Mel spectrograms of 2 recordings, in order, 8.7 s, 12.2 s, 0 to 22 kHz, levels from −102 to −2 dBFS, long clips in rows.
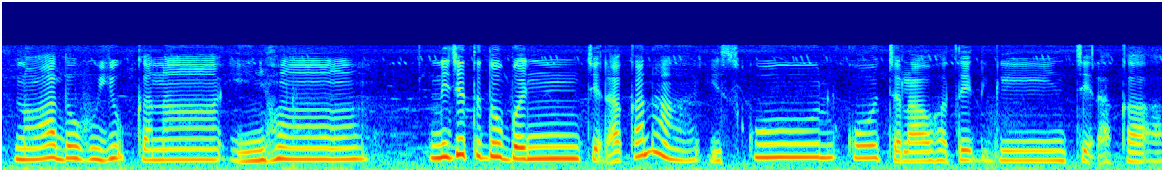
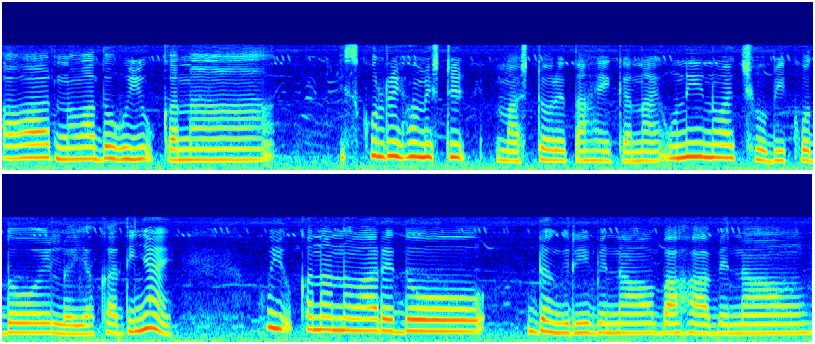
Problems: none marked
